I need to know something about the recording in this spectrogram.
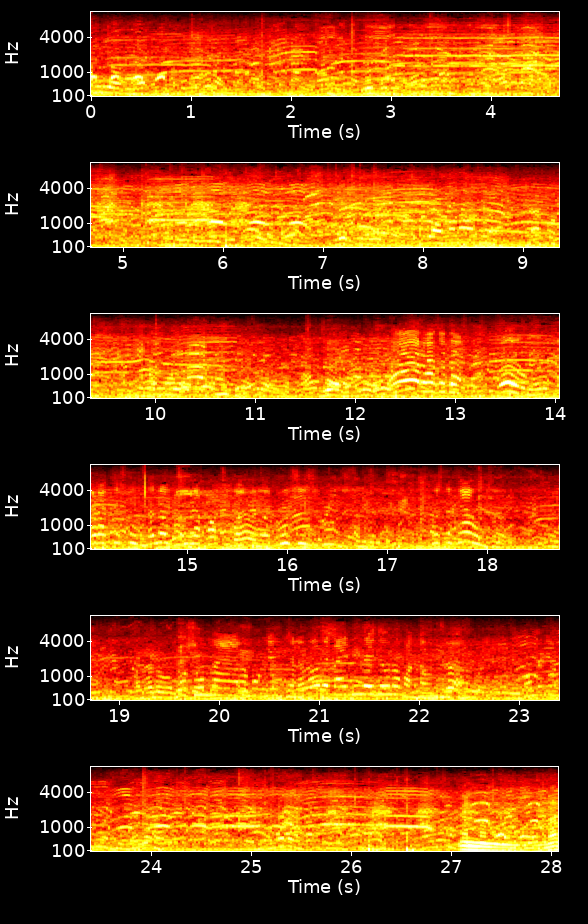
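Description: A large outdoor crowd of men and women shouts and cheers throughout.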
